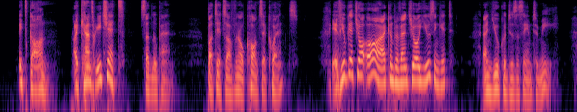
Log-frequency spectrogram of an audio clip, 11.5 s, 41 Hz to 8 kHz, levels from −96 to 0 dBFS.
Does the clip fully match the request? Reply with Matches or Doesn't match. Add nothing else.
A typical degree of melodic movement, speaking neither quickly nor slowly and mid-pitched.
Doesn't match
